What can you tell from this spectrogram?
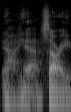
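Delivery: muffled, whispering into shirt; hushed words into a shirt; talking into sleeve. Real, not acted. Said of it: "I'm whispering into my shirt".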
